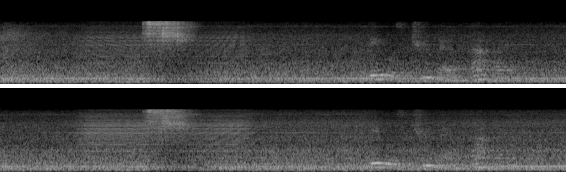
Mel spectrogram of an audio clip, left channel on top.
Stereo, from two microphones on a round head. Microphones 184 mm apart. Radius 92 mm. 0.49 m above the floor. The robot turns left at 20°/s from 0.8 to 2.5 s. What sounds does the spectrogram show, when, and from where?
1.4 s a dropped coin: 40° left (ahead or behind), 3 m; by 2.0 s 55° left (ahead or behind), 3 m
3.7 s a woman speaking: 70° left (ahead or behind), 3.5 m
